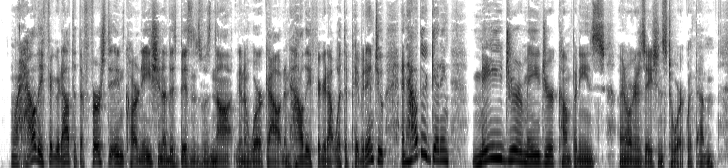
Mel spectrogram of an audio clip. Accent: New York, United States; I grew up in New York.

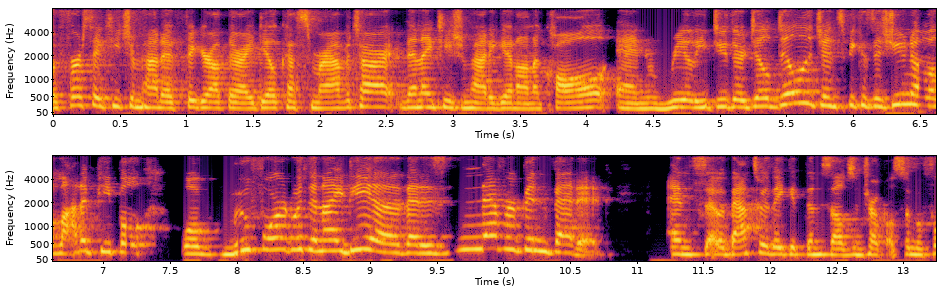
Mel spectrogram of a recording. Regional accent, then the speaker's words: California, United States; Orange County, California.

